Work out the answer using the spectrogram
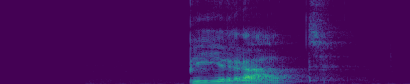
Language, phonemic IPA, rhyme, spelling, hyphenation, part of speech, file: Dutch, /piˈraːt/, -aːt, piraat, pi‧raat, noun, Nl-piraat.ogg
- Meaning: 1. a pirate, one who plunders at sea 2. a copyright pirate, who produces/ trades in illegal copies of protected products 3. a radio pirate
